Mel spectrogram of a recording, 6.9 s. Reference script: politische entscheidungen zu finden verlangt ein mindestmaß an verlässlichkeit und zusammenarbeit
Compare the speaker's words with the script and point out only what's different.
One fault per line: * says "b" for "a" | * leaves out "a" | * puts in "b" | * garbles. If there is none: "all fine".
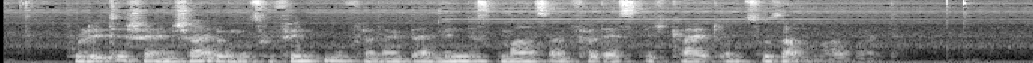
all fine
